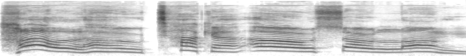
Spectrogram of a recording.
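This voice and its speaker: This is a put-on character voice with a fairly high pitch. The recording is very clean, with a silent background. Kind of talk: loud, welcoming. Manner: big, boisterous, jovial.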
